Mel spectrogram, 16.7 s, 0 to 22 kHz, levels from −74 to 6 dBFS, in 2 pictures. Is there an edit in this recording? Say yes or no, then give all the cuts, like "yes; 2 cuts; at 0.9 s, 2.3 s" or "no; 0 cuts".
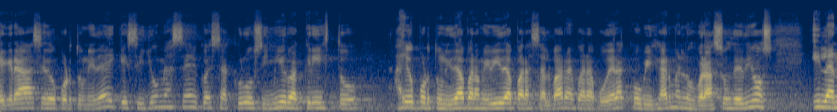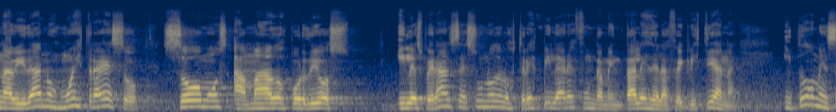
yes; 1 cut; at 12.2 s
